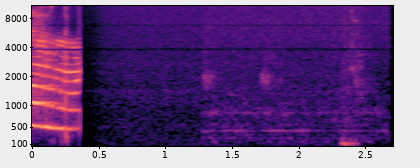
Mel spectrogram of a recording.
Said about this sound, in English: Sorry, my dog has just started to make some noise. Sitting right here.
